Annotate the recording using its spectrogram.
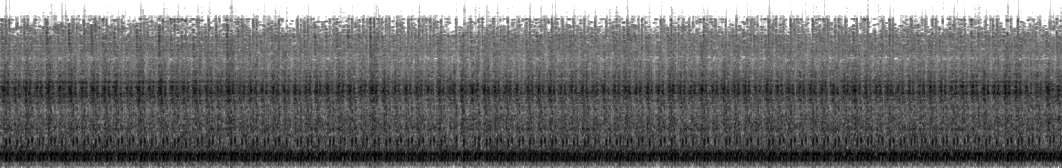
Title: VP Exhaust leak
